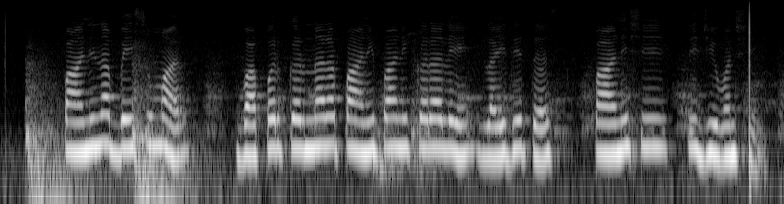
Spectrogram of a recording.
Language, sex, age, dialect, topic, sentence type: Marathi, female, 18-24, Northern Konkan, agriculture, statement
